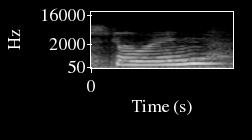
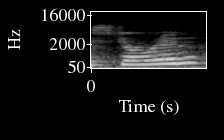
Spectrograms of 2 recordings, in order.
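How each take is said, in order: First: Said in the usual way. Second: "stirrin'" ending in a plain n, no g; dropped g. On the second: Shown as a demonstration. Crafter showing own local speech habit, dropped g. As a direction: say "stirrin'" with "in" for "ing". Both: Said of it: "saying in instead of ing".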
